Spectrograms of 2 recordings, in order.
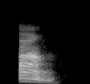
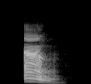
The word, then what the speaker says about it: ang: For example, nabayaran ang utang namin. Nabayaran ang utang namin. Nabayaran ang utang namin. It means our debt has been paid. Word for word, it's nabayaran ang utang namin. Nabayaran ang utang namin.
